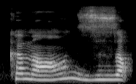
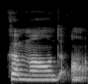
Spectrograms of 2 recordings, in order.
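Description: First: A z sound links the two words together. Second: The words are said with no linking z sound. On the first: The speaker calls it right. "we keep the s technically, to have a good pronunciation" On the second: The speaker calls it wrong. "if we don't add the s. ... It's not possible, it's not a good pronunciation in French"

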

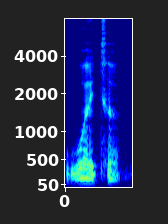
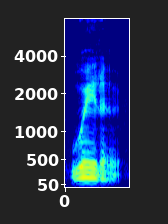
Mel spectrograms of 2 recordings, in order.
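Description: First: The middle t is a clear t. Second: The middle t is a quick flap. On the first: "ブリティッシュアクセントだと" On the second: "アメリカンアクセントだと"

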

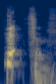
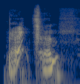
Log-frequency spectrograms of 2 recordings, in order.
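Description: First: It is said proudly and confidently. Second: It is said with a disgusted, scornful tone. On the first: The speaker is proud of where they are from. "I said it with chest" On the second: The place is looked down on. "the way he said Beckton's like with disgust"

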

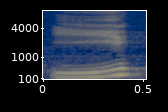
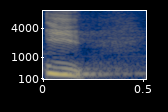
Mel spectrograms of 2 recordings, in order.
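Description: First: The pitch rises from middle to high. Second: The pitch falls sharply from high to low. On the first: "второй – «и»" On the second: "четвертый – «и»"

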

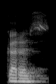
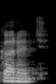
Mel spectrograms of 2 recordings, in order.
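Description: First: The last consonant is a z sound. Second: The last consonant is a j sound. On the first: This matches the correct written form. "But the correct way of writing is this" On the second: This is how most people say it in everyday talk. "they will say courage. So instead of using this zaza, they will be using the other jaja"

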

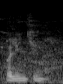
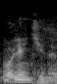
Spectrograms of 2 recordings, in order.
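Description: First: The name is said plainly without pathos. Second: The name is said grandly and with pathos. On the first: It sounds like sincere words said personally. The speaker calls it right. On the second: It sounds like a formal, theatrical farewell speech. The speaker calls it wrong.

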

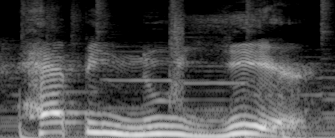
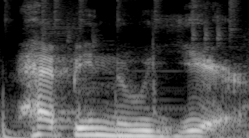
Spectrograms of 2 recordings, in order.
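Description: First: The last word sounds like 'ear', without 'y'. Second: The last word starts with a clear 'y' sound. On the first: It wishes someone happy new ears. The speaker calls it wrong. "Feliz orelhas novas" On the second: It wishes someone a happy new year. The speaker calls it right. "Não, Feliz Ano Novo"

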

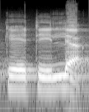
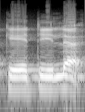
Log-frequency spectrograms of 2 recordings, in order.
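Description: No difference in how they are said.

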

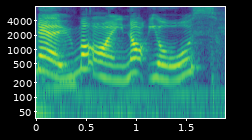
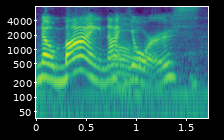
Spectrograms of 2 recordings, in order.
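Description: First: It is said in a mock British accent. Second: It is said in the speaker's normal accent.

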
